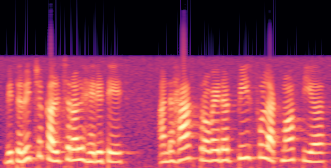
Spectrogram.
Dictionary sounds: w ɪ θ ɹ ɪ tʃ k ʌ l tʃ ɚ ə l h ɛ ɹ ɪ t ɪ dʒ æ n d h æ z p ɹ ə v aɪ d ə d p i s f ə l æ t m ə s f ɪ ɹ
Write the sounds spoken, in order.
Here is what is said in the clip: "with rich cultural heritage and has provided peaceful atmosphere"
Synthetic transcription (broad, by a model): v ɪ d ɹ ɪ tʃ k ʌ l tʃ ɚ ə l h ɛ ɹ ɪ t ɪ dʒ æ n d h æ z p ɹ ə v aɪ d ə d p i s f ə l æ t m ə s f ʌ ɹ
